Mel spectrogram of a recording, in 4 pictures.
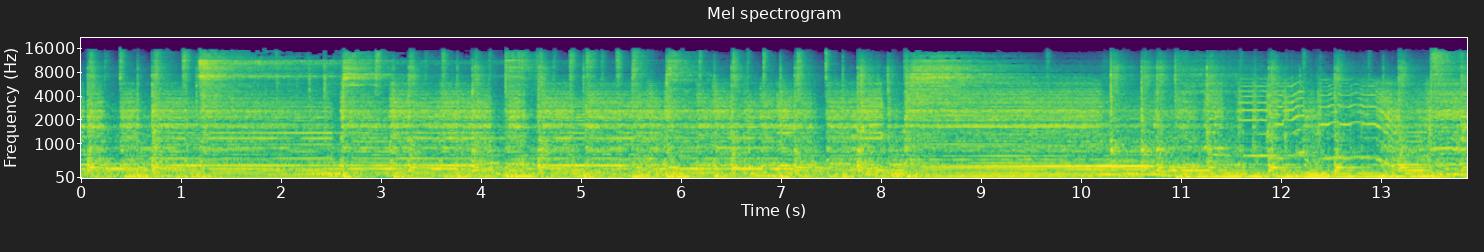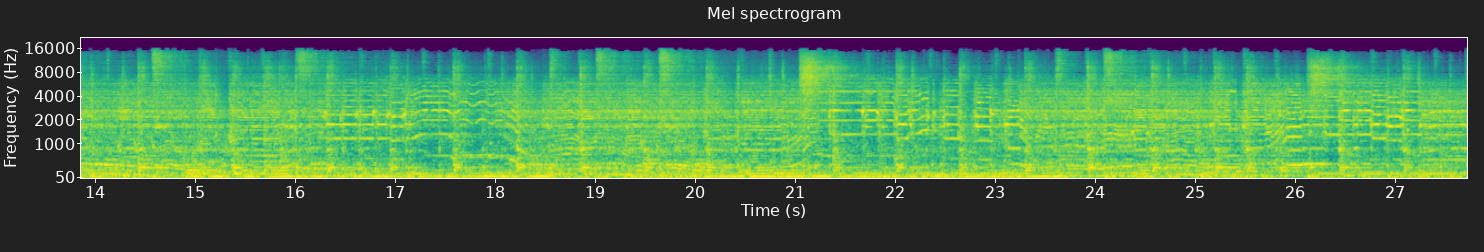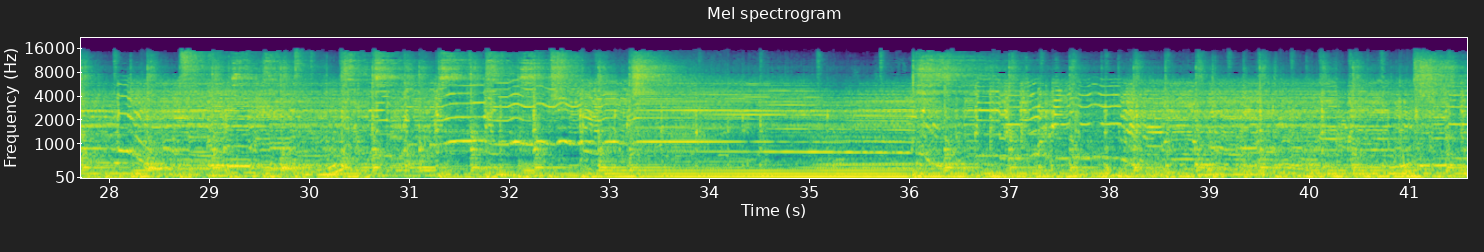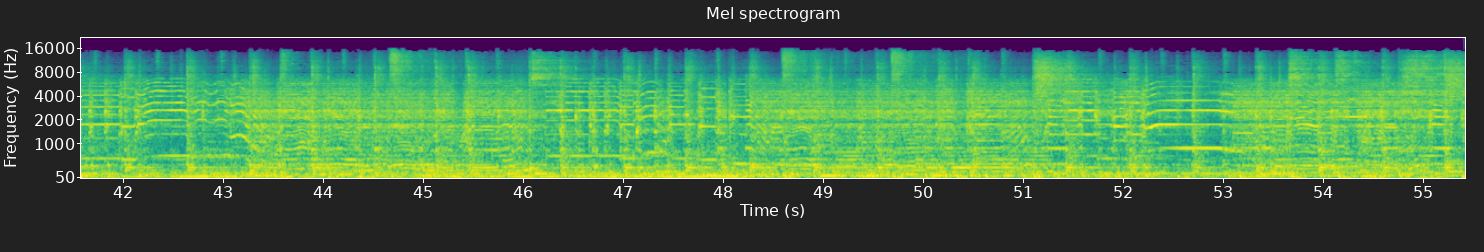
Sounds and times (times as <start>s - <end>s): Guitar: 0.0s - 55.4s.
